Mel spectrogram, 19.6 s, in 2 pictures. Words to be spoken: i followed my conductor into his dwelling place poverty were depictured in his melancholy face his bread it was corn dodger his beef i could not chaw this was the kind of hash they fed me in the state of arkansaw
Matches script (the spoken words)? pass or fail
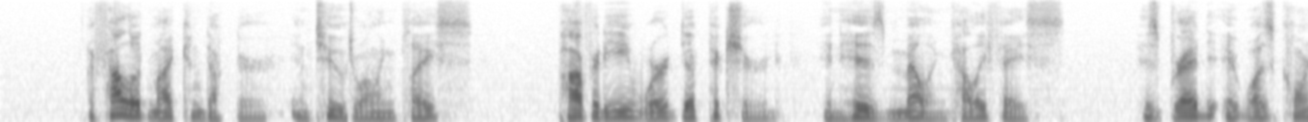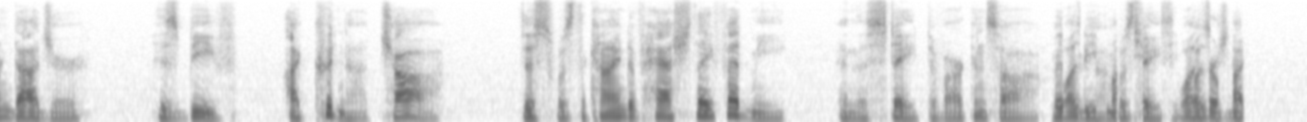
fail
